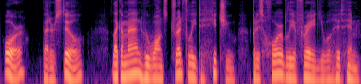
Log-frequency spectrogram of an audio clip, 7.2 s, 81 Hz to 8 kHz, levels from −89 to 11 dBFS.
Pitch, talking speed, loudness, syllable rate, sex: 115 Hz, 165 wpm, -18 LUFS, 4.4 syllables/s, male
